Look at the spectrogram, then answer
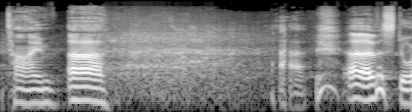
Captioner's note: congregation laughing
